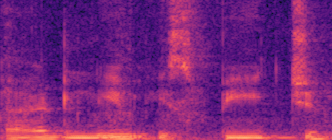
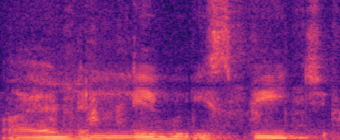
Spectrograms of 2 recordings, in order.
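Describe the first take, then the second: First: Whispered. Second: Said in the usual way. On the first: Shown as a demonstration. Teacher whispering the term to his students. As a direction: whisper एड lib speech slowly, no voice at all. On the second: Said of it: "एड lib speech repeated".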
